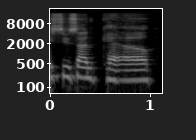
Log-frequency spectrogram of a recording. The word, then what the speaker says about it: Suson-Calhoun: This is Jody Susan Calhoun. Okay, I didn't do that right because when my soul sisters from the other state, from the other uh, versions of the show, when they pronounce my name, they go jo- Reverend Jodi Suson-Calhoun. Okay, so that's a wake up call.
